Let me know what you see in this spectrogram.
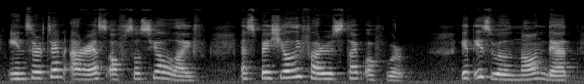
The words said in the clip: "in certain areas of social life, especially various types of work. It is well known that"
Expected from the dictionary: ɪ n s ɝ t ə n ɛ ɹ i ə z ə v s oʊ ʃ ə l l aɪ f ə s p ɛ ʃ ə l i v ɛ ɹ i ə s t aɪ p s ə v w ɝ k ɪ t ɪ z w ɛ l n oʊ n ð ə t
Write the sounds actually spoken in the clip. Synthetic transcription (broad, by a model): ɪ n s ɝ t ə n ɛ ɹ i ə s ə f s oʊ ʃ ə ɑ l aɪ f ə s p ɛ ʃ ə l i f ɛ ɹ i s t aɪ p ə f w ɝ k ɪ t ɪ s w ɛ l n oʊ n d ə t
